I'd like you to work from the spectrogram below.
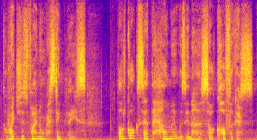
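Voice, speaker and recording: An actress voicing a young witch student as the player character in a video game, with a calm, measured delivery. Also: on the high side, close to an everyday voice. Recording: game audio with music behind.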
